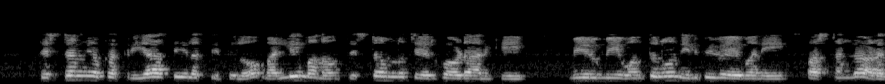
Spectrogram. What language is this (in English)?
Telugu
